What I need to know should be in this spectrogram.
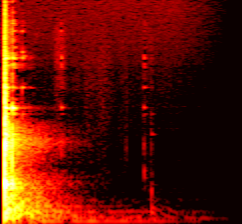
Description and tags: stone falls / beaten on stone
